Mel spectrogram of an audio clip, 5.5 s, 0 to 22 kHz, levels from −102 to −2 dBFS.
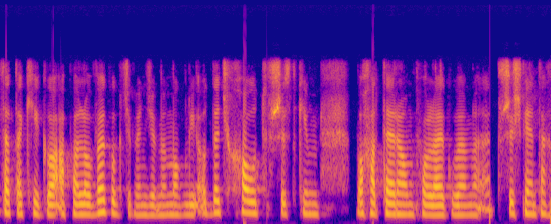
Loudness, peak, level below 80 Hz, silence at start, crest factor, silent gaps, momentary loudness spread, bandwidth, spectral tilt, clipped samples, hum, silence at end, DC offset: -20 LUFS; -2 dBFS; -66 dBFS; 0 s; 18 dB; none; 9 LU; 7.8 kHz; -4.5 dB/octave; under 0.1%; none; 0 s; under 0.1%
